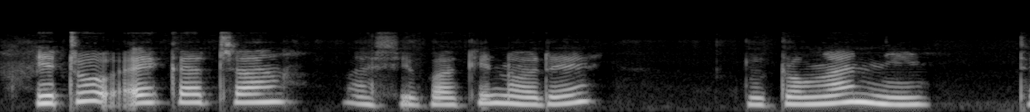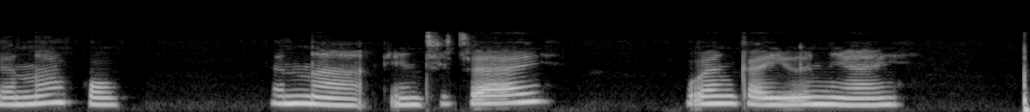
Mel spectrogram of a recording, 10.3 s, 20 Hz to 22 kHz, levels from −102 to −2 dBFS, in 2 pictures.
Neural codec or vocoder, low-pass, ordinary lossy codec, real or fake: codec, 16 kHz, 16 kbps, FunCodec, trained on LibriTTS, 50 frames a second; none; none; fake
